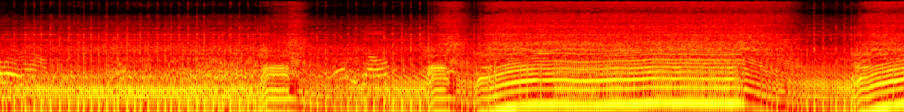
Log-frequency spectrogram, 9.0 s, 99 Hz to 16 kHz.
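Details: Brand-new Remington Outlaw RM4620 20-inch gas chainsaw after its first start: idles, then revs cleanly to a steady high scream and drops back smoothly each time; running healthy.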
